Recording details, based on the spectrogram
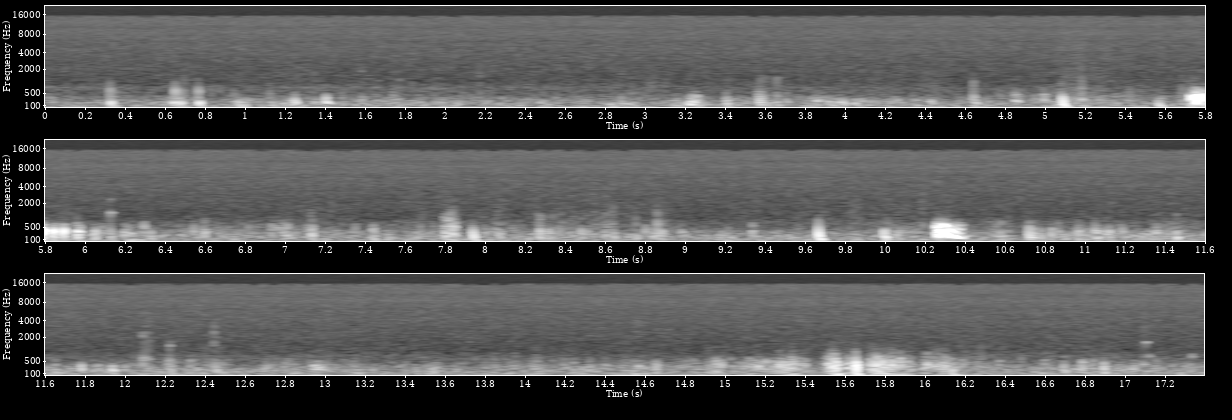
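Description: Quiet gurgling and rumbling from the belly with a few louder growls, typical ordinary stomach growling.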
